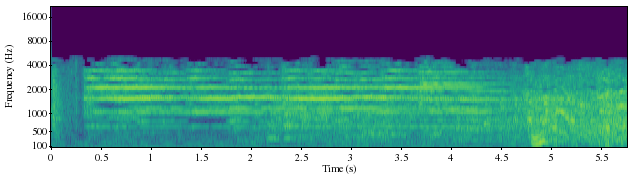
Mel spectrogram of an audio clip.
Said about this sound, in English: Your chimes need tuning.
